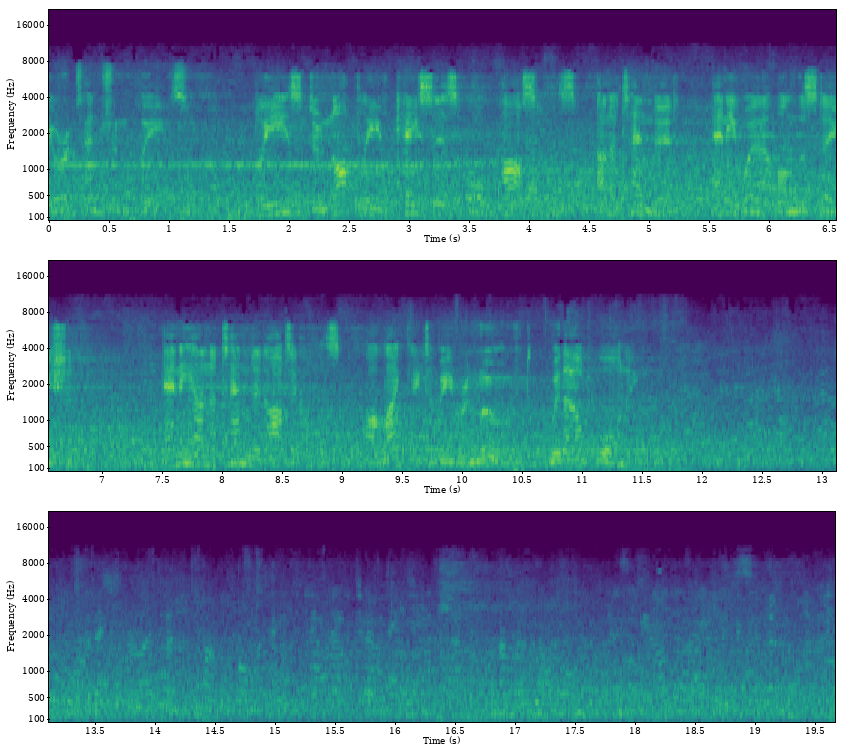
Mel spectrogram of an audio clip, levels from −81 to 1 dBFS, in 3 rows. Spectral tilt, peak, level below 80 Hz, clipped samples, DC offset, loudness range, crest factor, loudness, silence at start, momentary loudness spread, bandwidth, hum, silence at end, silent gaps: -3 dB/octave; 0 dBFS; -44 dBFS; under 0.1%; under 0.1%; 13 LU; 20 dB; -20 LUFS; 0 s; 14 LU; 11.5 kHz; none; 0 s; none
